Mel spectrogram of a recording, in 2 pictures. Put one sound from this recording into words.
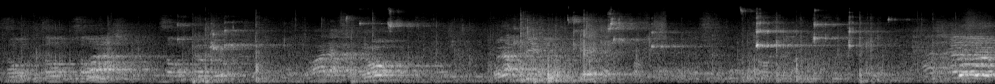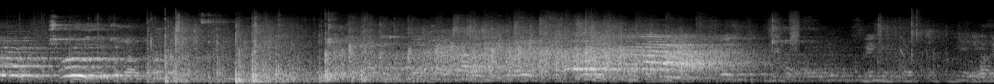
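Young men shout to each other across an echoing hall.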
